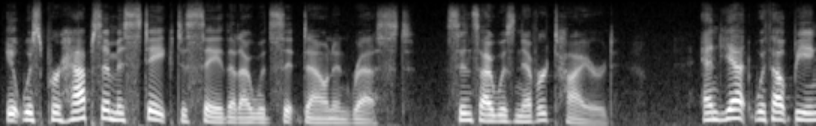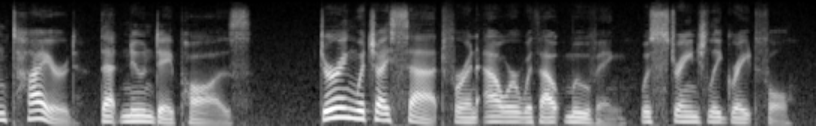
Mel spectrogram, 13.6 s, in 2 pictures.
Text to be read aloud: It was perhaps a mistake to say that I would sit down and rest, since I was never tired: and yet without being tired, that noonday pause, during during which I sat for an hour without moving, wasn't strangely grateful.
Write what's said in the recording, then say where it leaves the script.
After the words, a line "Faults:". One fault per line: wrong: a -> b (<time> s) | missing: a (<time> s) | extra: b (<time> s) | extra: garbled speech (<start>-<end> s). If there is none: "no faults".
It was perhaps a mistake to say that I would sit down and rest, since I was never tired: and yet without being tired, that noonday pause, during which I sat for an hour without moving, was strangely grateful.
Faults:
missing: during (9.8 s)
wrong: wasn't -> was (12.1 s)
